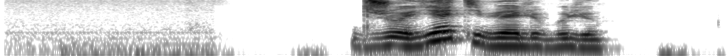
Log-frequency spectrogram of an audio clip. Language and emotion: Russian, neutral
